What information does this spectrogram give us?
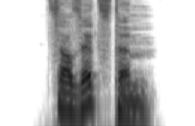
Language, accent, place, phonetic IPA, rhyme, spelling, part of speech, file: German, Germany, Berlin, [t͡sɛɐ̯ˈzɛt͡stəm], -ɛt͡stəm, zersetztem, adjective, De-zersetztem.ogg
- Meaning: strong dative masculine/neuter singular of zersetzt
